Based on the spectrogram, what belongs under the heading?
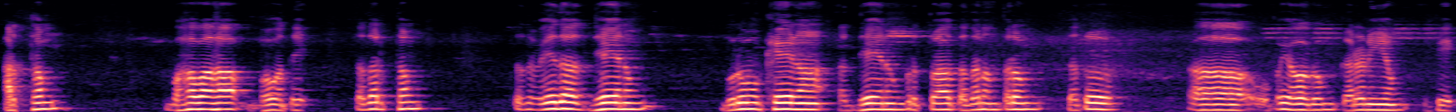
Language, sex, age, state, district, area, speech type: Sanskrit, male, 60+, Karnataka, Shimoga, urban, spontaneous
